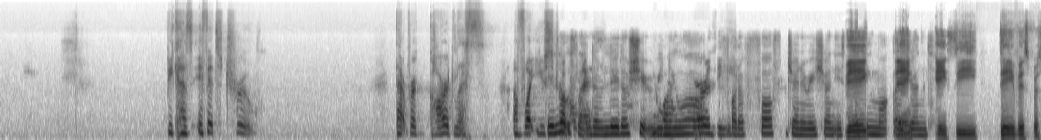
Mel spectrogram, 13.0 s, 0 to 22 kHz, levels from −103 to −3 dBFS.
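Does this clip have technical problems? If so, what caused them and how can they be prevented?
Yes: speech suppressed in double talk at 7.07–7.53, 8.11–8.33, 8.51–9.04, 10.43–10.61, 10.86–10.94 and 11.16–11.93 s. The speech drops by roughly 10 to 20 dB in each span, likely because the echo canceller could not separate this side's talk from the overlapping loudspeaker echo and ducked both. Better echo modelling with proper double-talk detection would prevent it.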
